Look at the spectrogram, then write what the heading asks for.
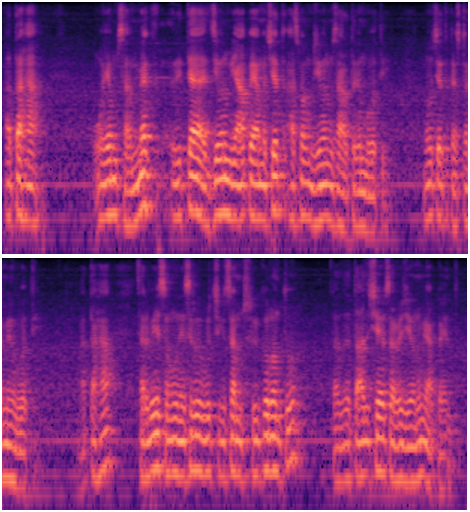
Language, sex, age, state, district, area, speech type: Sanskrit, male, 60+, Karnataka, Vijayapura, urban, spontaneous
